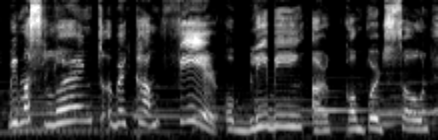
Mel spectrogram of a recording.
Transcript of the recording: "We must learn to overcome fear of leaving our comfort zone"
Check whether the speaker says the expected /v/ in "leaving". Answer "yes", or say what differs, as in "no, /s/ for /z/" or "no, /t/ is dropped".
no, /b/ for /v/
